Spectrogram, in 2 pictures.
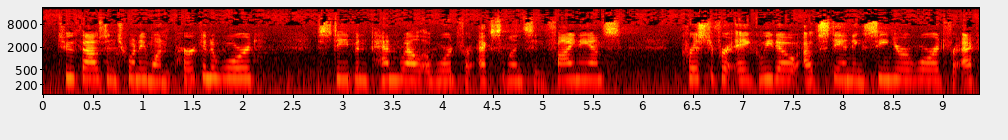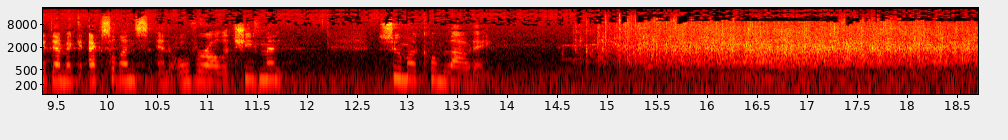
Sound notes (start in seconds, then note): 14.6 audience clapping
